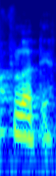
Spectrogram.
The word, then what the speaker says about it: flutter: Se escreve flutter atrial, mas você fala flutter, tá?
